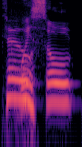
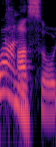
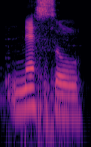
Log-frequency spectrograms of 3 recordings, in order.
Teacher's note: In all these words, you don't pronounce the T.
